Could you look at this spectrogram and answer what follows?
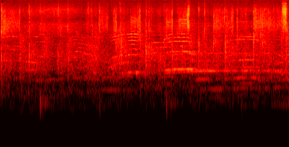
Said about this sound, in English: Why don't we give that Lord one more great hand clap of praise all over this house.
